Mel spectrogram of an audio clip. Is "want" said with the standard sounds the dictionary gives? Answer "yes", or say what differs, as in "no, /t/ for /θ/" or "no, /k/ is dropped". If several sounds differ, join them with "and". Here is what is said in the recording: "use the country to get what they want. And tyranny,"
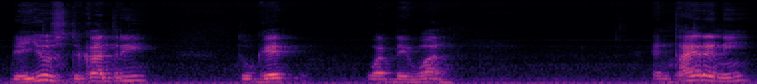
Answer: yes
